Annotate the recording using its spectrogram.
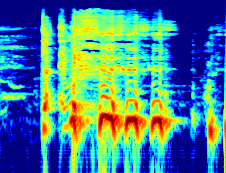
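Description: A person coughing: a quick run of about four harsh coughs, starting about half a second in.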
